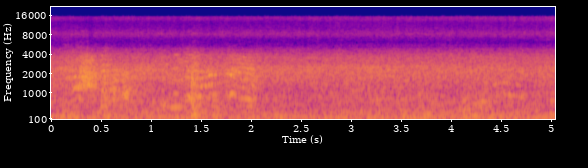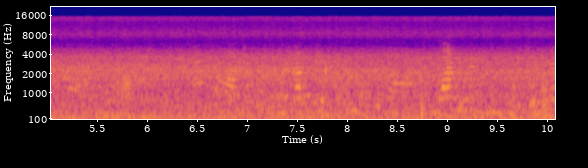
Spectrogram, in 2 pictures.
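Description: Indistinct voices of people talking at a distance over a steady background noise.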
